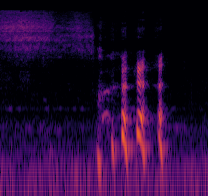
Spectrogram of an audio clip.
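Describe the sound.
A person mimics a snake with a steady, breathy hiss lasting about a second, then follows it with a few quick voiced syllables.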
